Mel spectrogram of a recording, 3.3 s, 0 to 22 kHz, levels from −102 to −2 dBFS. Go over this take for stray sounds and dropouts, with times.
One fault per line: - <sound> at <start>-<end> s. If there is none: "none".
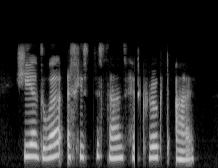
- dropout at 2.0-2.1 s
